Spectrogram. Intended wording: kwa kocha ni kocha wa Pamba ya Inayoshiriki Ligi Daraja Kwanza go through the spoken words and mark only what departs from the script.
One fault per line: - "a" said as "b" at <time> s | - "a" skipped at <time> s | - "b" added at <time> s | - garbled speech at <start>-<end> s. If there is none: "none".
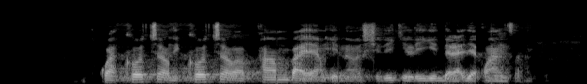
none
